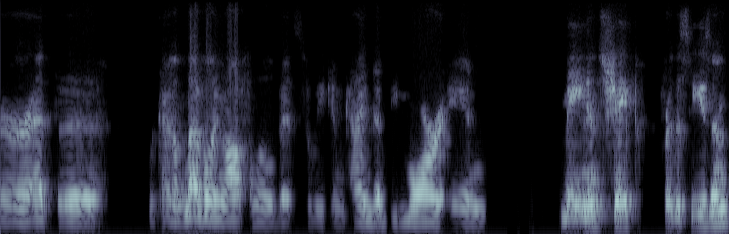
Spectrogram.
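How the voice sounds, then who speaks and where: A man with an American accent talks at a moderate pace, his fairly low pitch showing ordinary variation while his loudness swings widely. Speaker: Paralympic alpine skier. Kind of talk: interview answer. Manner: soft-spoken.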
